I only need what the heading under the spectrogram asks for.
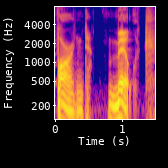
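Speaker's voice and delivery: very deep, cavernous, echoey voice. Showing an imagined game command in a very deep, echoey voice. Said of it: "a very, very deep voice in my head, kind of echoey".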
